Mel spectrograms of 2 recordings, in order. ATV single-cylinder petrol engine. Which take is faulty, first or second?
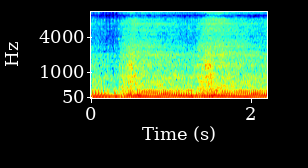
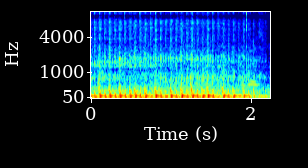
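second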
